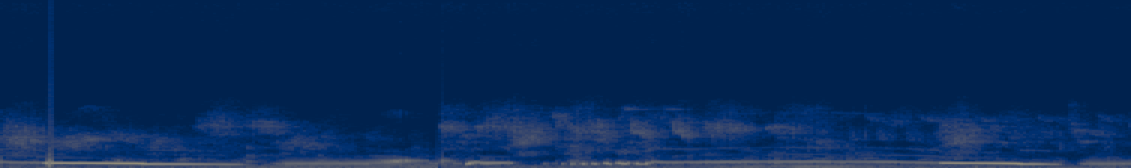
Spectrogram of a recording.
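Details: Long, drawn-out, melodious crows, each sustained note holding steady then sliding slowly downward, overlapping one another against faint background noise; identified as crowing chicken (Pelung rooster), though the video labels it a puter pelung/anggungan bird.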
